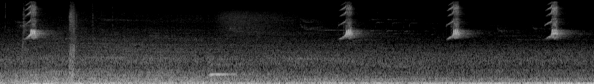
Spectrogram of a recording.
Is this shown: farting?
no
